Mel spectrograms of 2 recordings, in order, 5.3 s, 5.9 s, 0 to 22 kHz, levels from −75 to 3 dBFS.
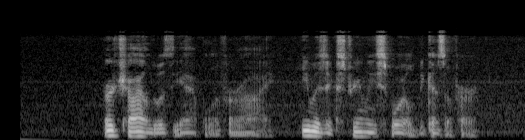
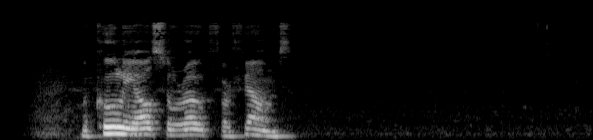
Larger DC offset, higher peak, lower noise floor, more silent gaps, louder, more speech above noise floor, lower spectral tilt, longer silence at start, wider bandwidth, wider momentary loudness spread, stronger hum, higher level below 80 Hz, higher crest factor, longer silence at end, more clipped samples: neither; about the same, -4 dBFS vs -2 dBFS; second, -52 dBFS vs -65 dBFS; neither; second, -23 LUFS vs -18 LUFS; second, 28 dB vs 48 dB; second, -3 dB/octave vs -7.5 dB/octave; first, 1.05 s vs 0.8 s; about the same, 11 kHz vs 11.5 kHz; second, 17 LU vs 20 LU; neither; second, -70 dBFS vs -62 dBFS; about the same, 20 dB vs 20 dB; second, 0.45 s vs 3.05 s; neither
